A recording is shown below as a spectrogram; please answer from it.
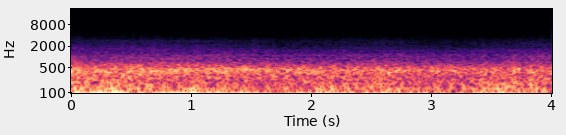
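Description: Steady wind rush and road rumble on the mic of a motorcycle in motion, with the low, even hum of a 2019 Honda Gold Wing's flat-six engine underneath. The bike is holding a steady speed.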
